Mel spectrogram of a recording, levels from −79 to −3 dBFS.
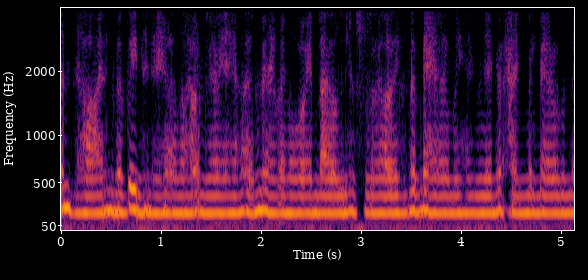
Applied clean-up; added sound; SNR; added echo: neural diffusion model UNIVERSE++.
